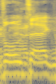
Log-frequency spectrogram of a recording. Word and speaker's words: Wojtek: Woljek, Woljek, and Woljek. – It's spelled W-O-J-T-E-K. But apparently it's pronounced V-O-Y-T-E-K.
